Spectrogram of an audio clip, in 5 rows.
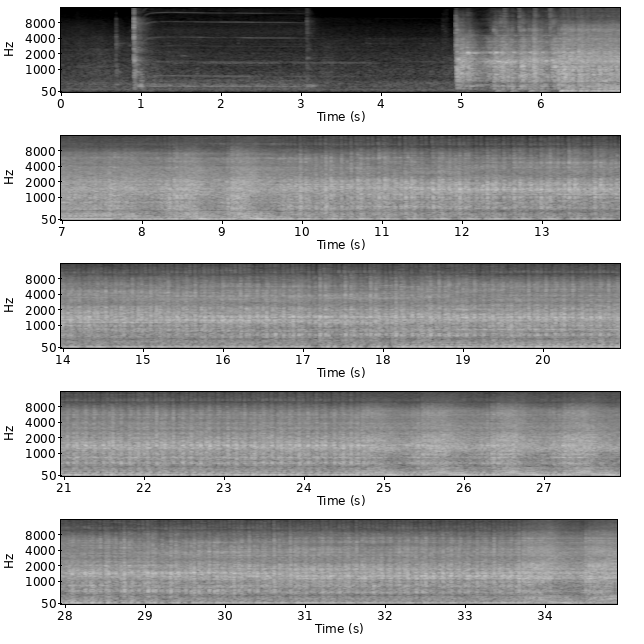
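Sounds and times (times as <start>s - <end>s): click: 0.7s - 1.3s, 2.4s - 3.4s
motorcycle engine idling: 6.2s - 34.9s.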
